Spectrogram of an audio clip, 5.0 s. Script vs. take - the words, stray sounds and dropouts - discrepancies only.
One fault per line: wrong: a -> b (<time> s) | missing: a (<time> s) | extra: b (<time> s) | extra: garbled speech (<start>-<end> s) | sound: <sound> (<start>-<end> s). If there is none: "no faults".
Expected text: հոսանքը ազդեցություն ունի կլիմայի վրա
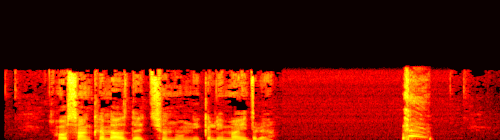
sound: cough (4.0-4.3 s)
